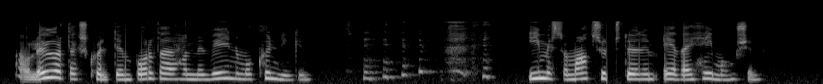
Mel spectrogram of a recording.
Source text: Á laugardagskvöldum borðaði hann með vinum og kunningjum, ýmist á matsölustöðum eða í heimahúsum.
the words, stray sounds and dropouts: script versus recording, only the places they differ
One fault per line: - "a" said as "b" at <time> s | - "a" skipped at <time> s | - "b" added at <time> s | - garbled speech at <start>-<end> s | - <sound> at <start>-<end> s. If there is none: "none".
- laugh at 3.4-5.0 s
- dropout at 6.1-6.2 s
